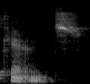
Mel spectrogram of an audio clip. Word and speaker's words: can't: However, when we have a negative sentence, we have to stress can't. We don't pronounce the t, but we know the sentence is in the negative form because we emphasize the structure.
